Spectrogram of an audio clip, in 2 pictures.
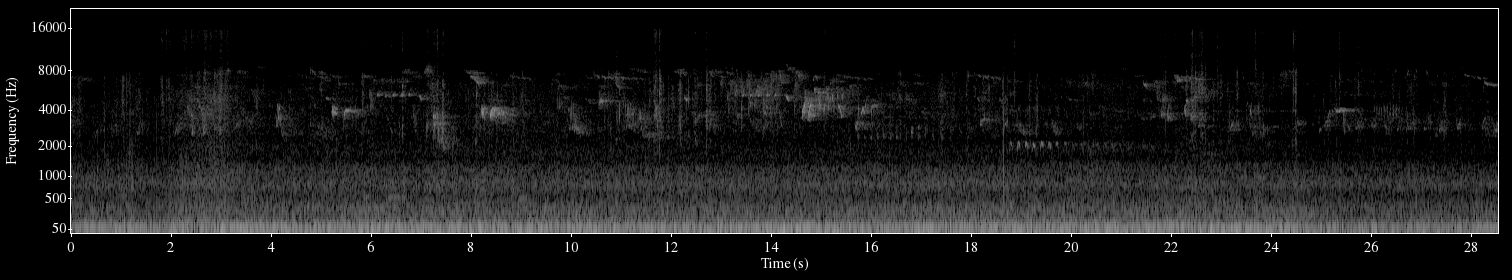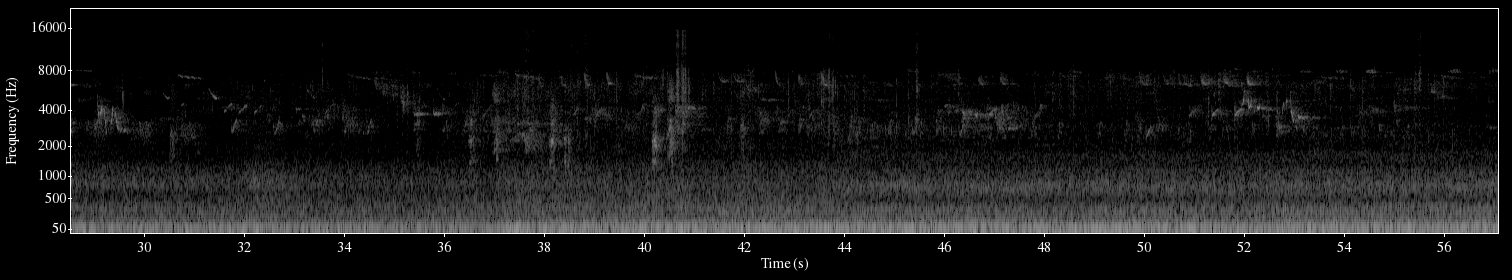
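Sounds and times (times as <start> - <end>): low steady rumble: 0.0 - 57.0
songbirds chirping: 0.0 - 57.0.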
